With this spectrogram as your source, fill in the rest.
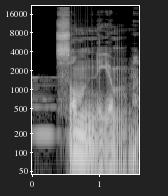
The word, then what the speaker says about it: Somnium: Somnium. Okay, that's how you pronounce it.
